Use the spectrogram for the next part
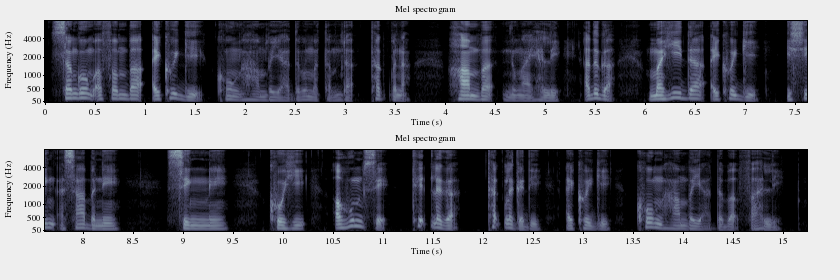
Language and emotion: Manipuri, neutral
